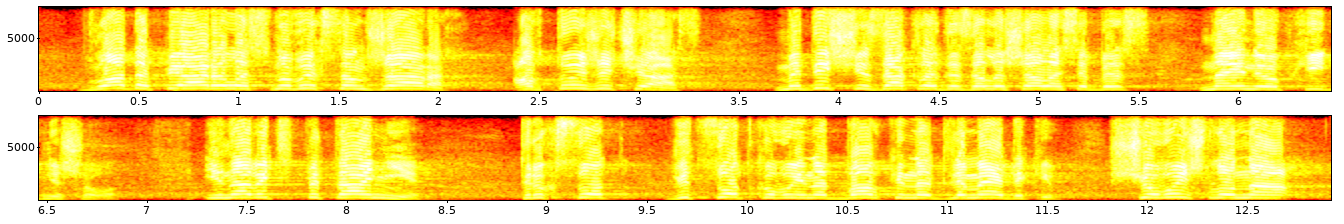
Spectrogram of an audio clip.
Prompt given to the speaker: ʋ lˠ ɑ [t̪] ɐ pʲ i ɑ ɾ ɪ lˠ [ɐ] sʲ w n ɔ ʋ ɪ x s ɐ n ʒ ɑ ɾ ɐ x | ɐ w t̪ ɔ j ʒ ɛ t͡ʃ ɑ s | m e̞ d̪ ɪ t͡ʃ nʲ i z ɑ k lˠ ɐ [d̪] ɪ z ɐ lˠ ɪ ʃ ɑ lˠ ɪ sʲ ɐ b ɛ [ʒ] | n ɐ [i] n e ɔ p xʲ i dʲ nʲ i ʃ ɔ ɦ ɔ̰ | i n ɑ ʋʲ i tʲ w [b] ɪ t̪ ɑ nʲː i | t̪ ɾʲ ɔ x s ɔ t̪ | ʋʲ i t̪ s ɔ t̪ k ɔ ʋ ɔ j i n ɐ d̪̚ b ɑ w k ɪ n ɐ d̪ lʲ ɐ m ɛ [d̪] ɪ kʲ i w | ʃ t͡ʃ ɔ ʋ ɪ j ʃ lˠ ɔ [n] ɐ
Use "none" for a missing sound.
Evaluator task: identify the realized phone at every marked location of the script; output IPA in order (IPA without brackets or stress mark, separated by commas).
d̪, ɐ, d̪, z, j, p, d̪, n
